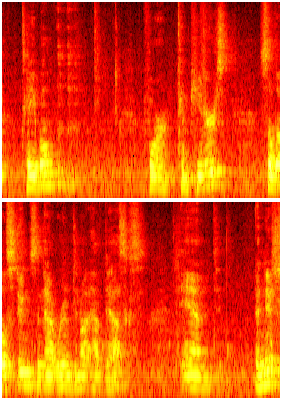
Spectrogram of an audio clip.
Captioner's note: clears throat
